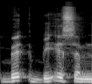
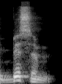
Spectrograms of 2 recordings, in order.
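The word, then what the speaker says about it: بسم: say you see here you didn't say be ISM no more here they say BISM so it's not an error scribe it's an error in the pronunciation are you getting my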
